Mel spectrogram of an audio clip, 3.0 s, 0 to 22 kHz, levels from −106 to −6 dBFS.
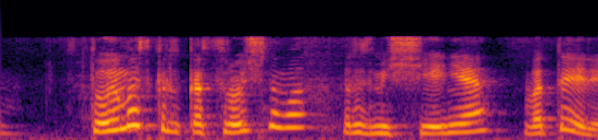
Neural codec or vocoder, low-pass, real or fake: none; 7.2 kHz; real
